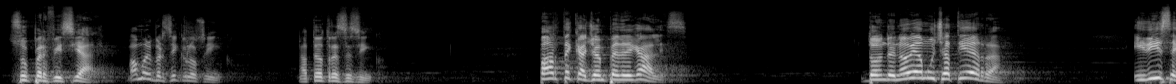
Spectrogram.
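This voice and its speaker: A man with a high voice preaches a sermon and explains the scripture in plain terms, speaking to his listeners as brothers. His words ring out with a long reverb, as in a church hall. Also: a bit bright.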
